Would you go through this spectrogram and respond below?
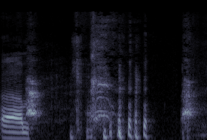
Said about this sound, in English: Sorry about that. The dog's going nuts.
